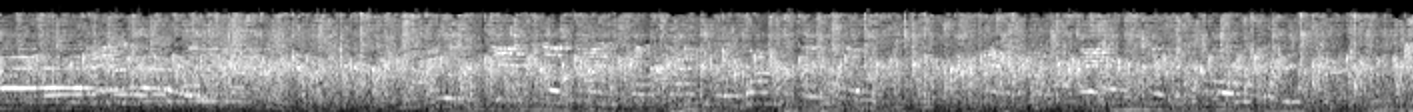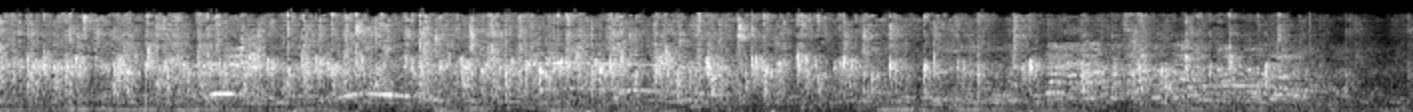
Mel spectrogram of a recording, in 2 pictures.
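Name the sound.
applause for comedian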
